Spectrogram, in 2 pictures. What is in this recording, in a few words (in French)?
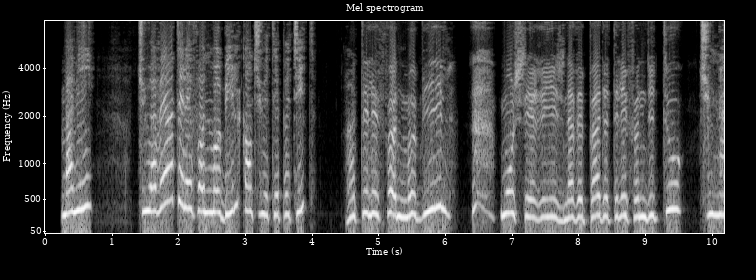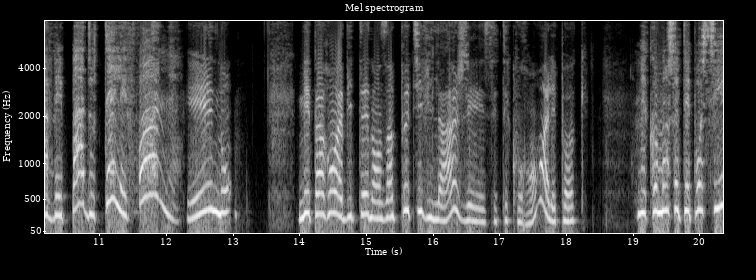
dialogue imparfait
